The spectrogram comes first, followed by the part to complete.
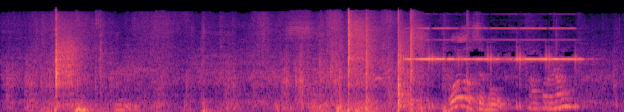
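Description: Sharp crack of a fighting stick striking, about half a second in, and two more knocks a few seconds later. Then a steady high electronic beep from a round timer holds for about two seconds, signalling the end of the round.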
